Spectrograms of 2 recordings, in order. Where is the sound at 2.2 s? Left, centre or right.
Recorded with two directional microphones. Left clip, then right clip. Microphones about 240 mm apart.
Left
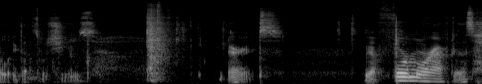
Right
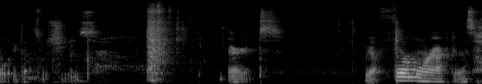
Left.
